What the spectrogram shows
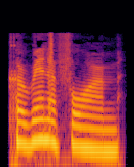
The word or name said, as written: coryneform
